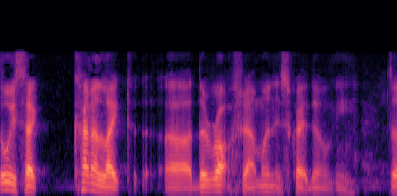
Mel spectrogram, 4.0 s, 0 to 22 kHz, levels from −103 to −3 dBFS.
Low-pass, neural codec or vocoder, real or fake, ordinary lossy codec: 7.2 kHz; codec, 24 kHz, 0.9 kbps, WavTokenizer, medium speech release version 1; fake; MP3, 48 kbps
